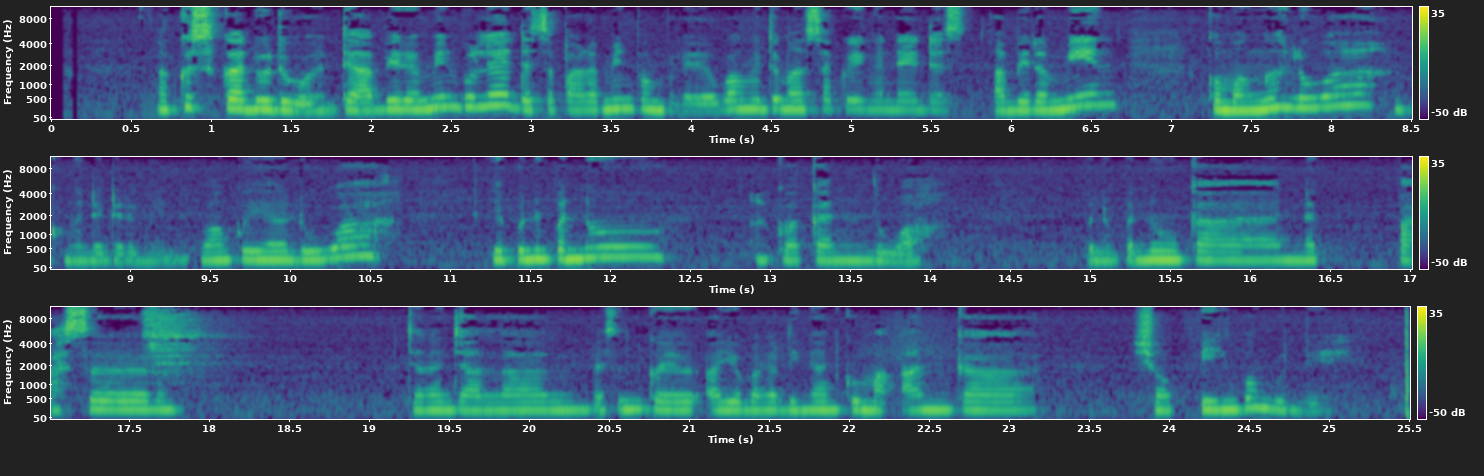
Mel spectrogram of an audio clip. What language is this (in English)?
Bukar-Sadung Bidayuh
